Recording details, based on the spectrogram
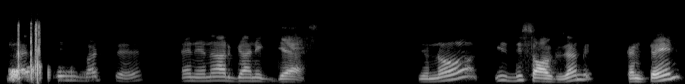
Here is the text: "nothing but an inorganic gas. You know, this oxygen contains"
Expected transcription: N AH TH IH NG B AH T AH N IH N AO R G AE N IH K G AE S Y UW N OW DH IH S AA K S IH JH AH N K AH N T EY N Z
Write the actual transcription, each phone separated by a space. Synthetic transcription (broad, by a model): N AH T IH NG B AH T AH N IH N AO R G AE N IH K G AE S Y UW N OW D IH S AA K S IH Z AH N K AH N T EY N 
